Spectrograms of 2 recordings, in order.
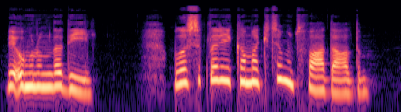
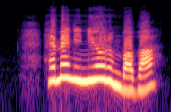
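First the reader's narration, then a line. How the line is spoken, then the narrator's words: Crying out. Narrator (Turkish): diye haykırdı Jack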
